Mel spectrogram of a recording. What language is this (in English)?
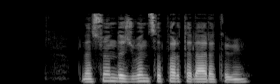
Pashto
